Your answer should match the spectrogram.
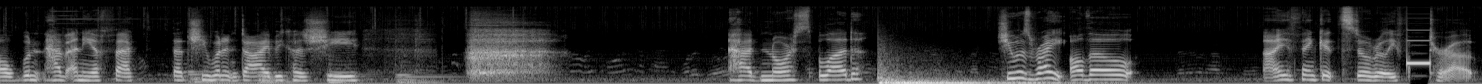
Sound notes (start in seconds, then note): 4.6 sighs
